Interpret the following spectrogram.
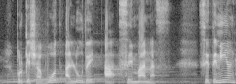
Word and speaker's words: Shavuot: Shavuot.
